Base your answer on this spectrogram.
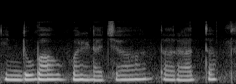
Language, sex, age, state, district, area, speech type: Goan Konkani, female, 18-30, Goa, Quepem, rural, spontaneous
